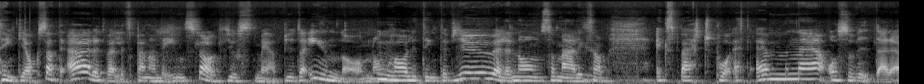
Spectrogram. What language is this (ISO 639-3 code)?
swe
